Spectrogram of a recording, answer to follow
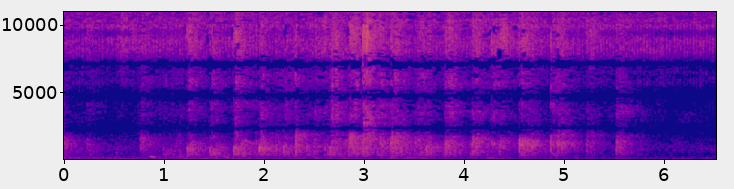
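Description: An irregular run of sharp taps, about three a second, thickening about a second in and stopping shortly before the end, over a steady low hum.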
